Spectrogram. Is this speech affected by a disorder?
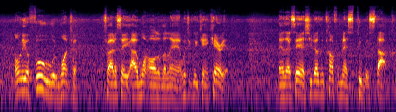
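No.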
